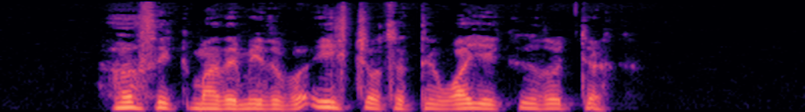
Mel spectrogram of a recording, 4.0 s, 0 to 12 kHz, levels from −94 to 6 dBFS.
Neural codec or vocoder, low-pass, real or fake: vocoder, 44.1 kHz, 128 mel bands every 256 samples, BigVGAN v2; 10.8 kHz; fake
